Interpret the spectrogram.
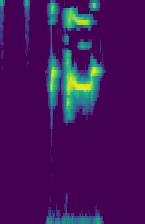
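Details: Moroccan Wedani-style European goldfinch recorded as a song model for teaching young birds: a single high, clipped chirp followed by a longer bright whistled note with a thin overtone, then silence.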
